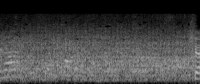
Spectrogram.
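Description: Steady traffic noise of vehicles moving slowly close by, among them a fire-service van with its engine running and no siren sounding.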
